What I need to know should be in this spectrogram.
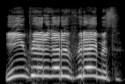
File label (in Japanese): ウォーロック女; インフェルナルフレイムズ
